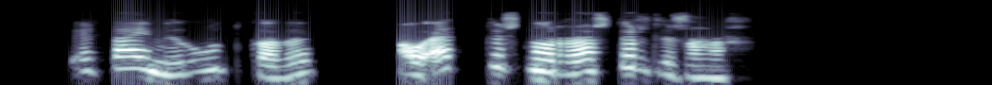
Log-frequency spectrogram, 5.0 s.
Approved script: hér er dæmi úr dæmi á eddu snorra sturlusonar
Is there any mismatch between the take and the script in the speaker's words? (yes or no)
yes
